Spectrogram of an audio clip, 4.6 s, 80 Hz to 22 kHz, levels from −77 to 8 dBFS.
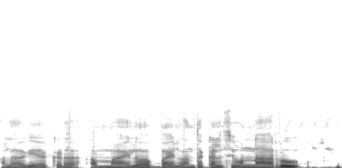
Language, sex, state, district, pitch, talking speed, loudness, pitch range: Telugu, male, Andhra Pradesh, Sri Satya Sai, 95 Hz, 90 wpm, -20 LUFS, 85-95 Hz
